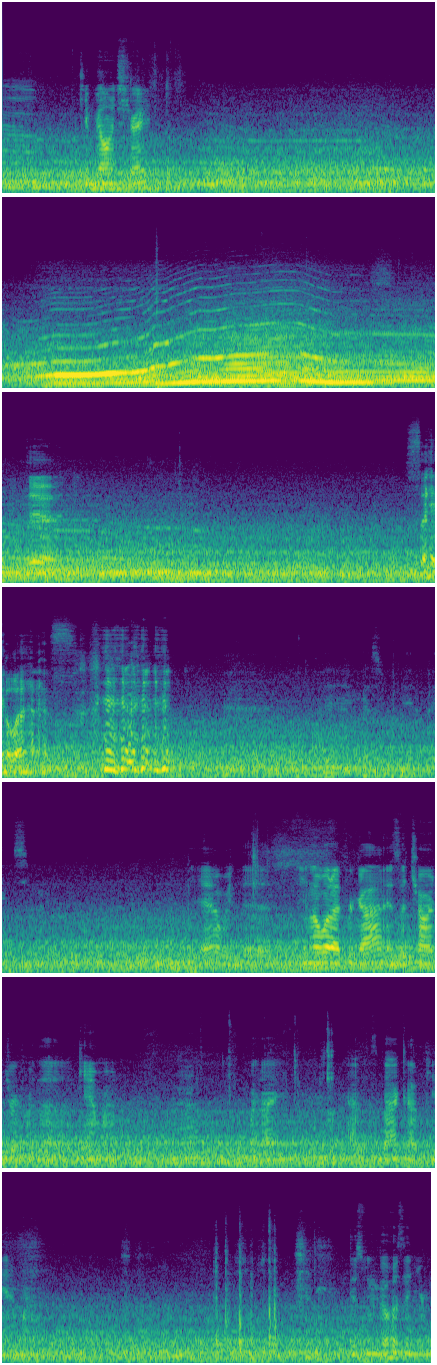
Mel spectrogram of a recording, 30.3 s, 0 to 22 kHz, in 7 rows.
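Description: Whipple-supercharged 5.0L V8 of a 2021 Ford F-150, heard from inside the cab. About five seconds in the truck accelerates hard: the engine note rises steeply in pitch and loudness for about two seconds, then falls away as the throttle comes off. The rest is steady cab and road noise at cruise.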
